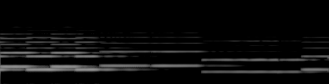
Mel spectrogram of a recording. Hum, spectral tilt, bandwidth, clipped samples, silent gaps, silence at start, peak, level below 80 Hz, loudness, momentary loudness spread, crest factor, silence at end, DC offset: none; 2.5 dB/octave; 7 kHz; under 0.1%; none; 0 s; -24 dBFS; under -90 dBFS; -36 LUFS; 14 LU; 14 dB; 0 s; under 0.1%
